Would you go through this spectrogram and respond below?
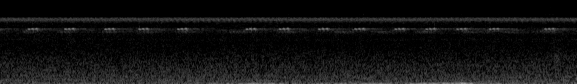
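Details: Crickets on a summer night: short bright chirps repeated roughly every third of a second in a steady rhythm, over a continuous high-pitched shimmer and a soft low background hiss.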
